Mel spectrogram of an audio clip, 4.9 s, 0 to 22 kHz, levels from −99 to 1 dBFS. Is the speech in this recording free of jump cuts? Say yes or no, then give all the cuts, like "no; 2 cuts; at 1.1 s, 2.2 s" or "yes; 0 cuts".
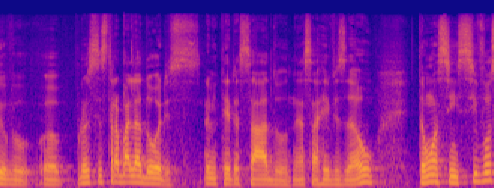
no; 2 cuts; at 2.1 s, 2.9 s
